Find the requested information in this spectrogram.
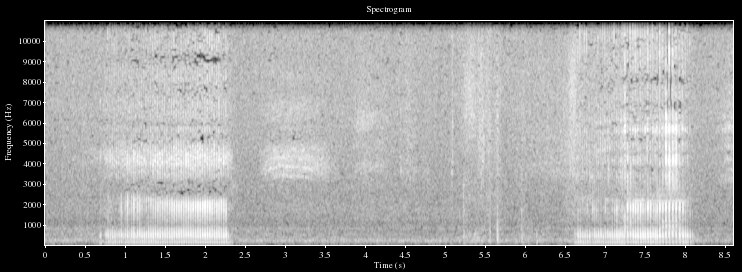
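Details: Victorian bulldog napping, worn out after a bath: two long, buzzing, rattling snores several seconds apart with quiet room noise between: snoring.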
